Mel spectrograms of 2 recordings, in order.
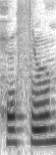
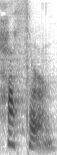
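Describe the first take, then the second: First: British "hawthorn" with a rounded "aw"; British accent. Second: American "hawthorn" with an open "ah"; American accent. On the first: Teacher contrasts two accents for learners, British accent. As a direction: say "hawthorn" the British way, higher and louder. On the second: Teacher contrasts two accents for learners, American accent. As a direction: say "hawthorn" the American way, slower, open first vowel. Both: Shown as a demonstration. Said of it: "selon l'accent britannique ou américain".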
